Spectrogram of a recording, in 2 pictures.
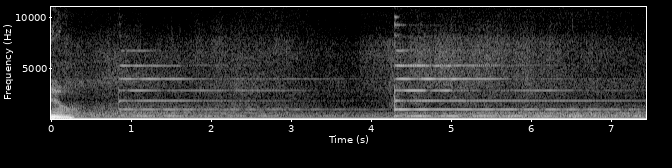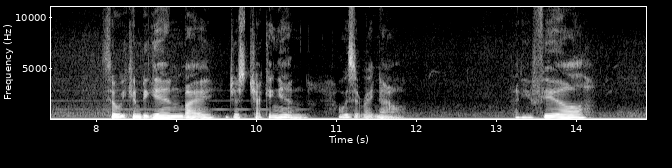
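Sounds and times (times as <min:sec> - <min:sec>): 
meditation bell: 0:00.0 - 0:14.8
speech: 0:08.2 - 0:11.9, 0:13.2 - 0:14.2.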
